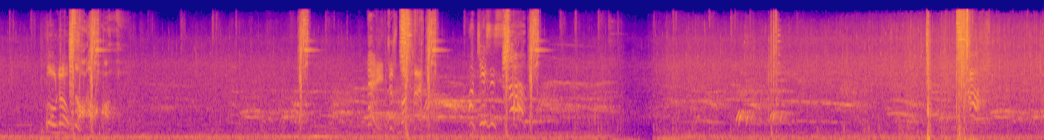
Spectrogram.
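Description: A man is struck with heavy thuds during a scuffle.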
